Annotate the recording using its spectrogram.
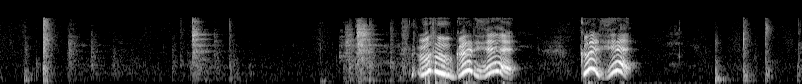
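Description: A baby's hands and knees patter softly on a tiled floor.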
